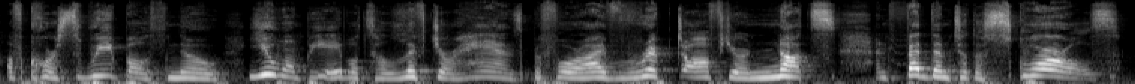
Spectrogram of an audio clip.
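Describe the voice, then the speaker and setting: An actress plays a captive female witch with a high voice and slow, drawn-out delivery. She is defiant and sharp-tongued, sarcastic in the manner of audio drama. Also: lightly acted. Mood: sarcastic defiance.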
